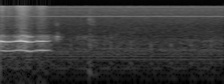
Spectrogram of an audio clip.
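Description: A short, high, slightly wavering vocal note that cuts off about half a second in, followed by steady low background hiss.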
